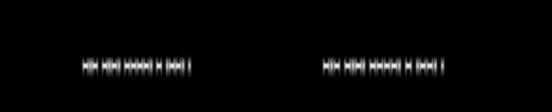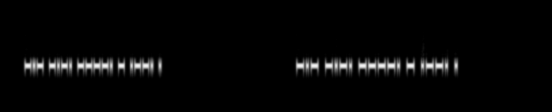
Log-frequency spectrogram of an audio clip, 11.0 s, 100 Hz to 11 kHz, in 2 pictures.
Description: Morse code, heard as a keyed tone, about 65 wpm, 700 Hz. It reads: KC9TPE KC9TPE KC9TPE KC9TPE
